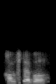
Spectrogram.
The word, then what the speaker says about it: comfortable: here the next word according to the spellings it will come out to four syllables like conformable but in it should be pronounced as comfortable comfortable yes i have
